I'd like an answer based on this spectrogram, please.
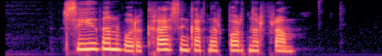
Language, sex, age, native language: Icelandic, female, 40-49, Icelandic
